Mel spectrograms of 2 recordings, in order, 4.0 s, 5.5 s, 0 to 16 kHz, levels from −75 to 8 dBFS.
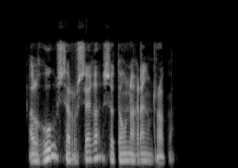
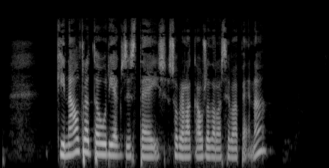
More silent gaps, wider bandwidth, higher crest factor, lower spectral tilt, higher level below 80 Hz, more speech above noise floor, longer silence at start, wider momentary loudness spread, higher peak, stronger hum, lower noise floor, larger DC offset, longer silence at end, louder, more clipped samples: neither; about the same, 11 kHz vs 11.5 kHz; about the same, 20 dB vs 20 dB; about the same, -3.5 dB/octave vs -3.5 dB/octave; about the same, -56 dBFS vs -54 dBFS; first, over 70 dB vs 49 dB; first, 0.5 s vs 0.05 s; about the same, 9 LU vs 9 LU; about the same, -2 dBFS vs -4 dBFS; neither; first, under -90 dBFS vs -72 dBFS; neither; about the same, 1.1 s vs 1.05 s; first, -19 LUFS vs -22 LUFS; neither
